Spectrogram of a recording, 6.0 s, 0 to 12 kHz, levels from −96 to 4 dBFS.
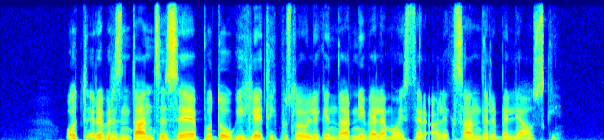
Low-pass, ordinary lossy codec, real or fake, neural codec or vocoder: none; none; real; none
